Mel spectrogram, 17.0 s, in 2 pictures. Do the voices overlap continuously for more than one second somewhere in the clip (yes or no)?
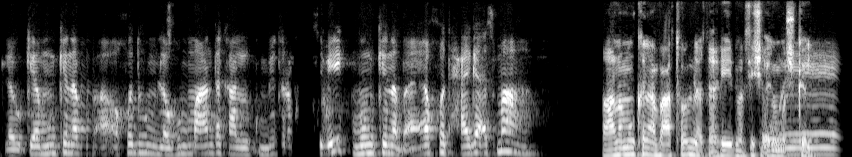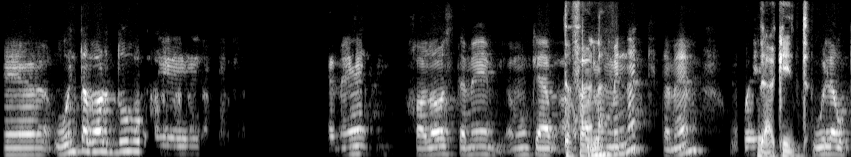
no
